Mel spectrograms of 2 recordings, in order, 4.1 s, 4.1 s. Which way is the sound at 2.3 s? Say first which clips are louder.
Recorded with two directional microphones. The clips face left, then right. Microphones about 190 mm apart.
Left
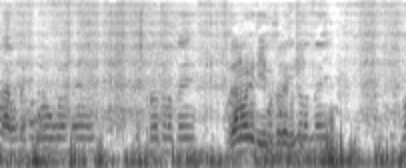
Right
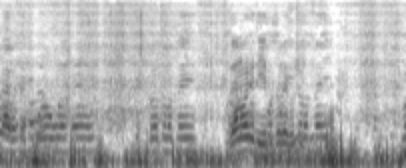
Left 1 dB; 5° right (ahead or behind).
